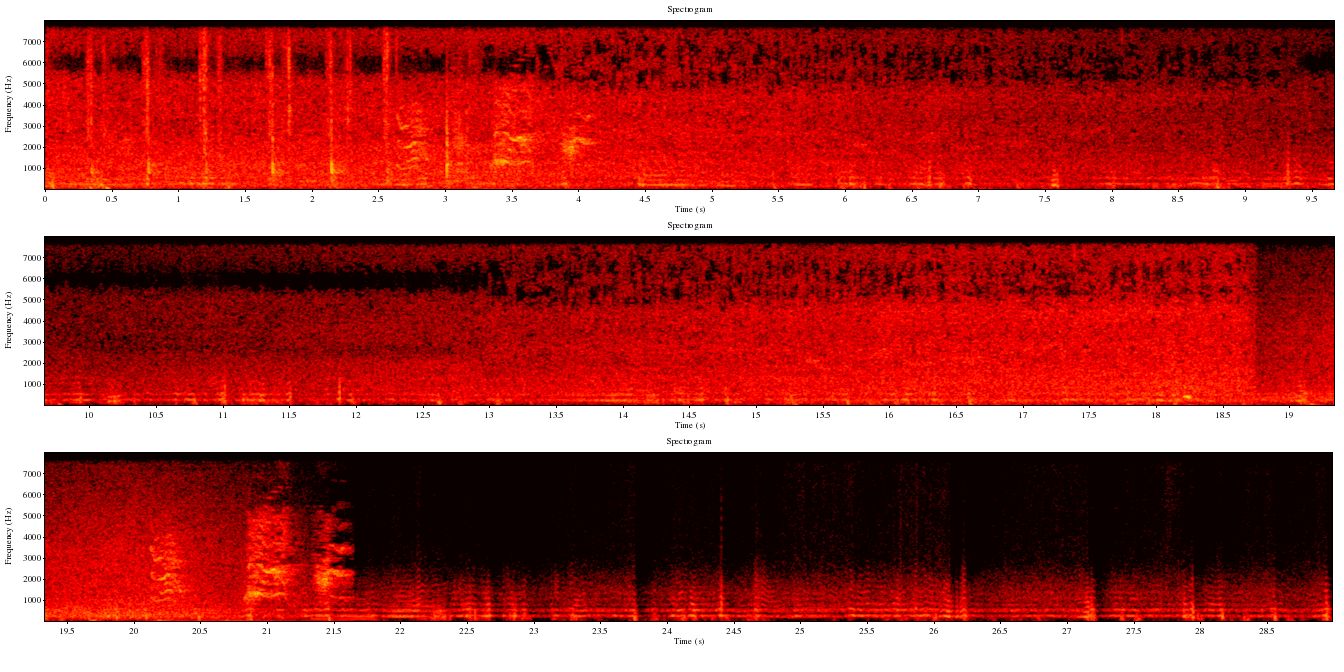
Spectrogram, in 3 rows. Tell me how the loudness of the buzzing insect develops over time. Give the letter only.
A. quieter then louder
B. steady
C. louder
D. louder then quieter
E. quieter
B.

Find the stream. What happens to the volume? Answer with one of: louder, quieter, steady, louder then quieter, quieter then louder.
quieter then louder.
